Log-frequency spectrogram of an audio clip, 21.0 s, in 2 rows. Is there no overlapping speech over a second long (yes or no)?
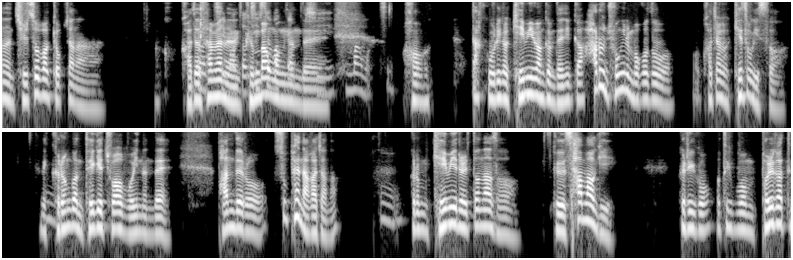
no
